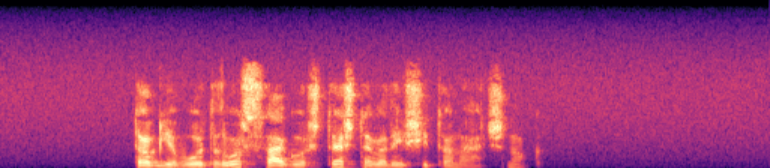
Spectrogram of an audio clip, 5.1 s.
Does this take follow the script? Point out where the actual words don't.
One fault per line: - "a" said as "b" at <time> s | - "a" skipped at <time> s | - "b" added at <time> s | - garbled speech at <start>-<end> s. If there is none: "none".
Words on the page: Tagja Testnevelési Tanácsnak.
- "volt az Országos" added at 1.2 s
